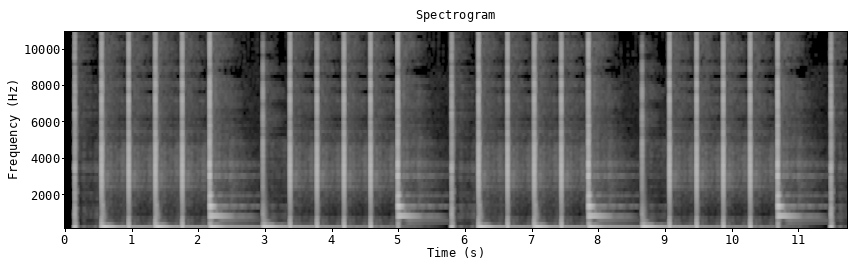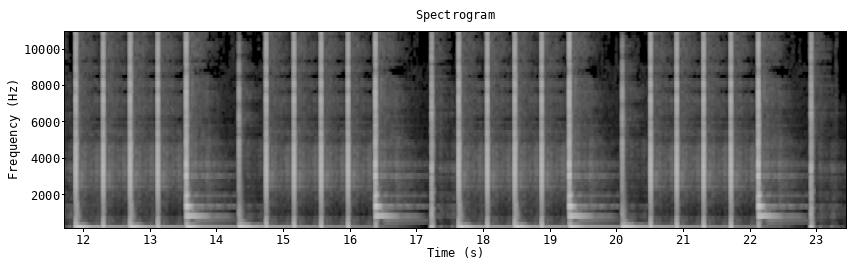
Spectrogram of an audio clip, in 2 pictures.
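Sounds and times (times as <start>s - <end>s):
dhamar tala rhythm: 0.1s - 23.3s.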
